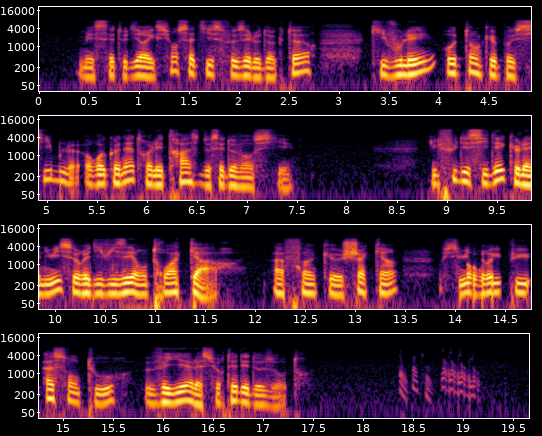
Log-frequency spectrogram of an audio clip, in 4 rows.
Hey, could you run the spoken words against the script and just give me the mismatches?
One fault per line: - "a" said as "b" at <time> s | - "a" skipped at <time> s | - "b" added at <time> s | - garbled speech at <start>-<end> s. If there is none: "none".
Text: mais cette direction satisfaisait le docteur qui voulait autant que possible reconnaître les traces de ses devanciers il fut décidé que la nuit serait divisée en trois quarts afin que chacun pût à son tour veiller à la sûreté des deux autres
- garbled speech at 13.8-14.5 s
